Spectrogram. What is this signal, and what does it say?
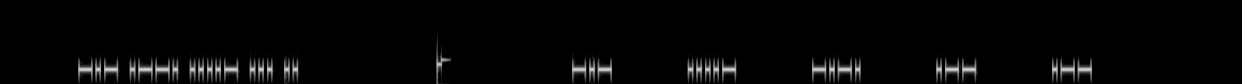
Morse code, heard as a keyed tone, about 28 wpm, spaced as for 14 wpm, 700 Hz. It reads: KP4SI K4CWW
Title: USA Call Signs - 5 Characters - 6x Character Spacing - 28wpm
